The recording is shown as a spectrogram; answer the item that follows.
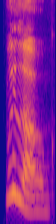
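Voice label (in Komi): мыйла ог, Komi, female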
